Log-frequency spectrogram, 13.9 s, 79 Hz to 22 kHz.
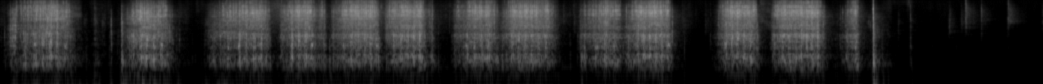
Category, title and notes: Sound effects > Objects / House appliances
250726 - Vacuum cleaner - Philips PowerPro 7000 series - Pulling power cable
7000, aspirateur, cleaner, FR-AV2, Hypercardioid, MKE-600, MKE600, Powerpro, Powerpro-7000-series, Sennheiser, Shotgun-mic, Shotgun-microphone, Single-mic-mono, Tascam, Vacum, vacuum, vacuum-cleaner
